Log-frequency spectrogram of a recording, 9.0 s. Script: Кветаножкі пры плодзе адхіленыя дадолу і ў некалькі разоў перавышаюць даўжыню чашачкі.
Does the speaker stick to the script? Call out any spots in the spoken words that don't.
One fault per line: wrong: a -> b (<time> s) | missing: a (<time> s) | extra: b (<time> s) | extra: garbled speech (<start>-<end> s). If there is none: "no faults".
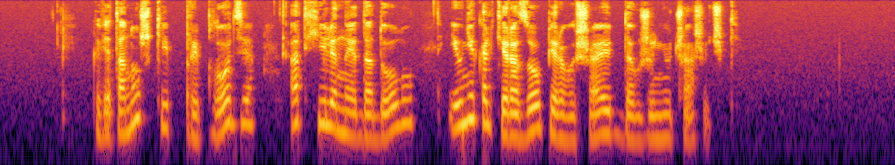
no faults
